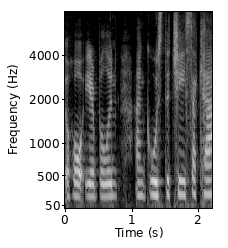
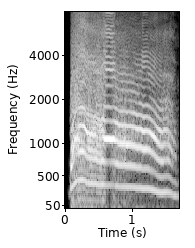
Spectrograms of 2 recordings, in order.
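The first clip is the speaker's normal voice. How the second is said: full-throated roar, much louder; lion roar; 8 semitones higher, 16 dB louder than usual. Pretend. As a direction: roar like a brave lion, all out. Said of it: "we need to be a bit louder this time".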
